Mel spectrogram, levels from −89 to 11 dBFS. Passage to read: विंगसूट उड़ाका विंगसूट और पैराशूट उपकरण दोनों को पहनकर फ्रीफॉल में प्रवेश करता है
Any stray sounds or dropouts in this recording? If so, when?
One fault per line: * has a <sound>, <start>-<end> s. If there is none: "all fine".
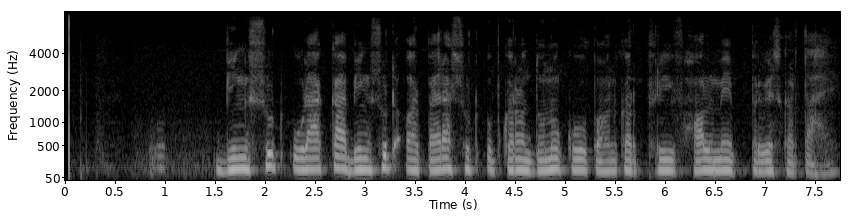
* has a laugh, 0.9-1.0 s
